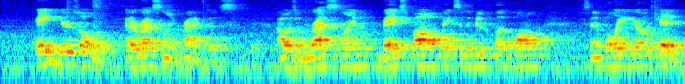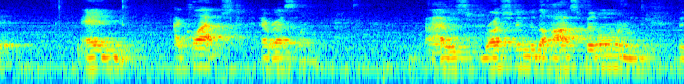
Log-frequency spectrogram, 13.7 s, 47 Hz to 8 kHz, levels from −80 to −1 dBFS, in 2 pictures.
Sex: male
